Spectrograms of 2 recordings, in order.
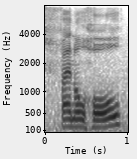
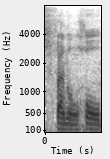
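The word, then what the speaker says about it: Faneuil Hall: This is Fennel Hall. I wouldn't pronounce it Fennel, but Stacey did her homework.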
